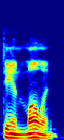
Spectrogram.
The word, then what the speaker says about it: Dan Mullen: We had quite the debate going back and forth about the pronunciation of Dan Mullen. No S.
